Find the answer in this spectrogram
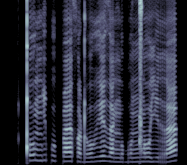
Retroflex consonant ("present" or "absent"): present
